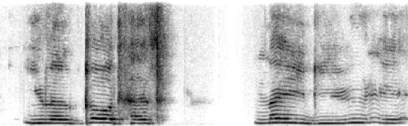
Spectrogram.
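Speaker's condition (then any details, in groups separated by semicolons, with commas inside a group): Cerebral palsy; cerebral palsy present essentially all life; spasms, on medication three times daily after food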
